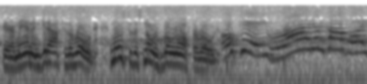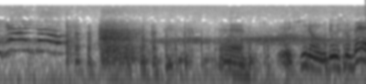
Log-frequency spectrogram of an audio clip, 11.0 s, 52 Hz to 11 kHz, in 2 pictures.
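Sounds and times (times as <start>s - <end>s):
speech: 0.0s - 5.8s, 8.9s - 10.9s
old mare whinnying while acting up: 7.0s - 10.0s.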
